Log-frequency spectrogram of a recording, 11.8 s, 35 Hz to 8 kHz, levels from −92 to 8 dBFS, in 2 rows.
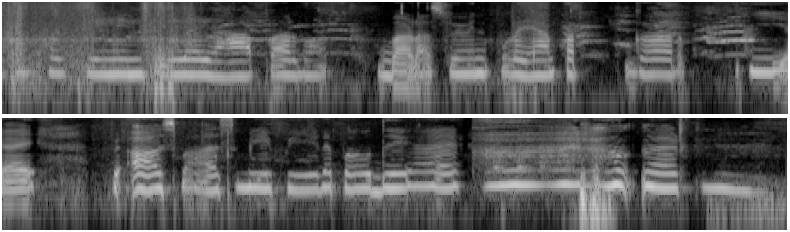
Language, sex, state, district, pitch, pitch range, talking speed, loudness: Hindi, female, Chhattisgarh, Korba, 260 Hz, 245-285 Hz, 105 wpm, -28 LUFS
